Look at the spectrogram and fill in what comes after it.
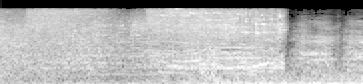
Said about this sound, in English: The cloud heads for the restaurant's glass windows like an oncoming tidal wave. Shattered glass rains on the customers.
